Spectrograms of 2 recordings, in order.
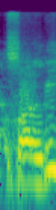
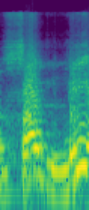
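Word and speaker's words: صَلِّ: kepada apa perempuan tuh Makanya nggak boleh jadi baca soli jangan diapain jangan dibacain Allahumma sholli ala sayyidina muhammad iya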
